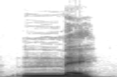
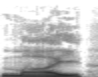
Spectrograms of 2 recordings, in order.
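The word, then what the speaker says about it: mai: pronounce it okay so don't pronounce e don't try to pronounce it no it's me me so it's not my it's me okay and then here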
